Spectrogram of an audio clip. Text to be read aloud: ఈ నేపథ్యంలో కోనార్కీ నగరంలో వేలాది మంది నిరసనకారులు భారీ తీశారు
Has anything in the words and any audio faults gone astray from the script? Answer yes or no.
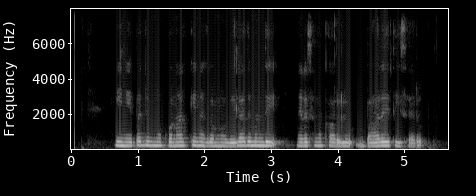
no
